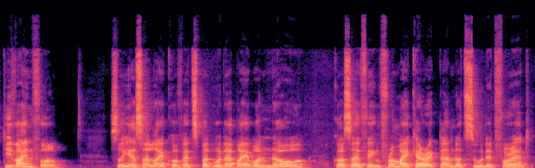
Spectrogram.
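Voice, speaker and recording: A man's voice: a little high, steady tone, normal speed, vocal fry, fairly bright tone. A middle-aged man with a German accent, chatting casually with viewers on his livestream and answering their comments. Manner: chatty, answers viewers one by one, chuckles often. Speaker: livestream host.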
